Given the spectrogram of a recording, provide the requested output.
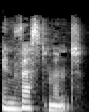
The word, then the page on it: investment: British English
